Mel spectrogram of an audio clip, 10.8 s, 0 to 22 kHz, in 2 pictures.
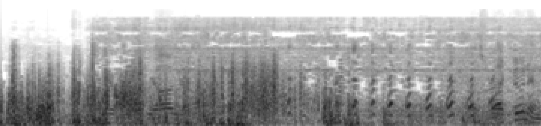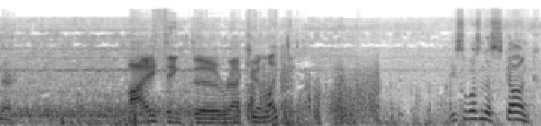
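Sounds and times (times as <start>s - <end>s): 
strong wind buffeting the microphone in a played video: 0.0s - 10.8s
laughter: 1.8s - 5.6s
speech: 5.0s - 5.9s, 6.7s - 8.6s, 10.0s - 10.8s.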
